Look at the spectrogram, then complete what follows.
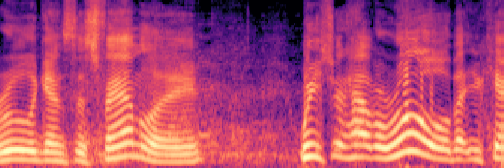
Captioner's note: laughter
